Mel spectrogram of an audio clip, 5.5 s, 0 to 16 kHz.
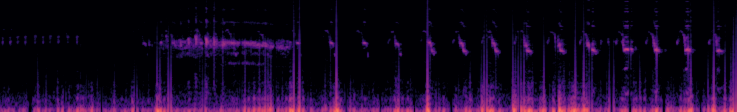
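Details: At a booted eagle nest in 2023, the female feeding her chick before a live nest camera: a brief buzzy trill, then a steady run of short, sharp, downslurred high calls about three per second over low knocking noise.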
